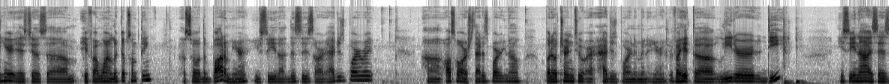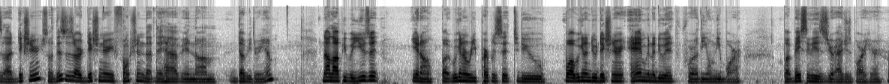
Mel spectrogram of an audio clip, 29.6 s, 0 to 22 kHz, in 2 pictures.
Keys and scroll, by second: 0.2 j, 12.8-13.8 typing.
